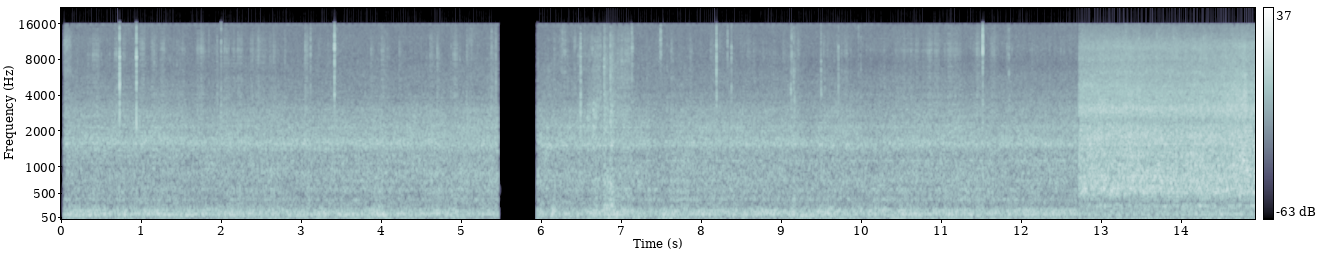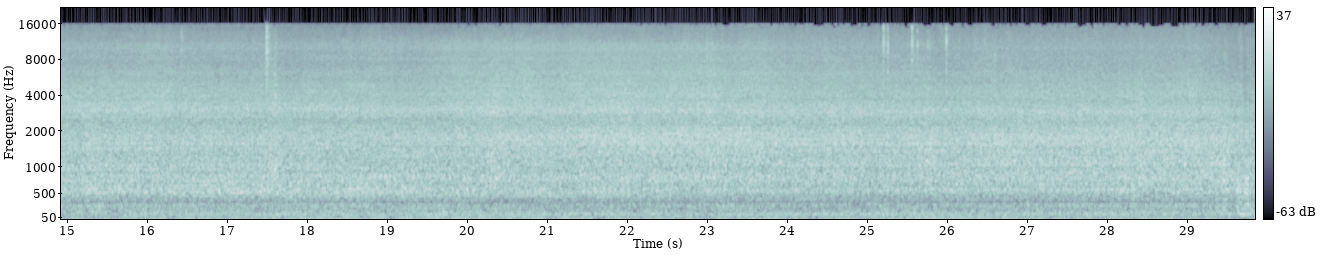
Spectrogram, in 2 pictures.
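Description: Steady running noise inside the compartment of a moving Polish PKP passenger train, a low rumble. The sound drops out for half a second about five and a half seconds in, and about thirteen seconds in it changes to a brighter, hissier rush.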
